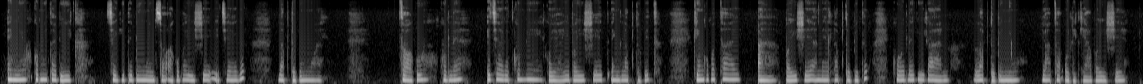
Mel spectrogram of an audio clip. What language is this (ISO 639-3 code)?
kln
